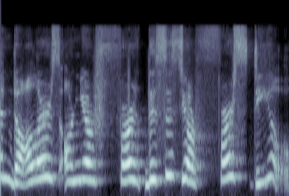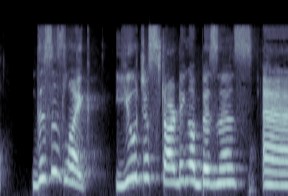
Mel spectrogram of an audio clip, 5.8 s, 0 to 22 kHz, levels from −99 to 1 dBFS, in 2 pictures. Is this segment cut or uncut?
uncut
